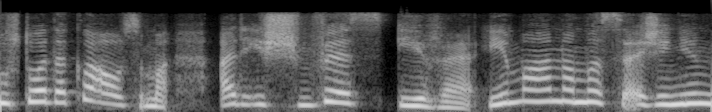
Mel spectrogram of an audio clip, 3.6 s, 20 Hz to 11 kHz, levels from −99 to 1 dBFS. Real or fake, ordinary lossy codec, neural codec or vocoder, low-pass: fake; AAC, 48 kbps; codec, 16 kHz, 0.5 kbps, X-Codec, HuBERT features, trained on LibriSpeech; 7.2 kHz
